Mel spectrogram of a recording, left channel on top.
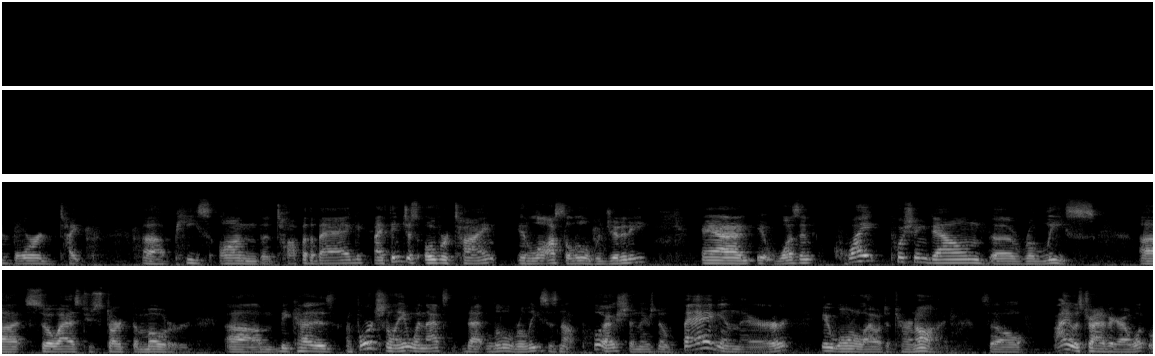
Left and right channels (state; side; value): silent; left; digital silence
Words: type piece on the top of the bag. I think just over time, it lost a little rigidity, and it wasn't quite pushing down the release so as to start the motor. because unfortunately, when that little release is not pushed and there's no bag in there, it won't allow it to turn on. So I was trying to figure out what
